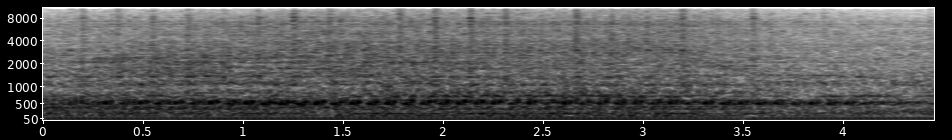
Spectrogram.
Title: BMW 530d knocking noise?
